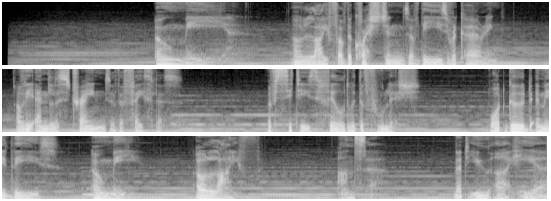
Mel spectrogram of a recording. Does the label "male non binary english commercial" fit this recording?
Yes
